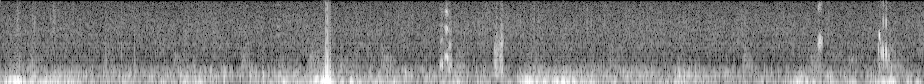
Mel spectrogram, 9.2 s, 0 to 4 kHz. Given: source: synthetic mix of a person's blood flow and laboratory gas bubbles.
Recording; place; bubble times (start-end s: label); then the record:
Doppler ultrasound of blood flow; subclavian vein
4.38-4.52 s: bubbles
4.92-5.04 s: bubbles
8.16-8.22 s: bubbles
8.77-8.91 s: bubbles
From the record:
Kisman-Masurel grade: 122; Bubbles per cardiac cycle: 1 to 2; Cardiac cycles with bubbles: 10 to 50%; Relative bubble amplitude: moderate (0.250 to 0.450); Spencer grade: 2 (many but less than half of the cardiac periods contain bubble signals, singularly or in groups); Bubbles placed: anywhere in the cardiac cycle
